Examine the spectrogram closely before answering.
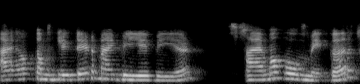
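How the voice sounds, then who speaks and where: A woman speaks with an Indian accent at a moderate pace. Her voice sits fairly high, with ordinary pitch variation. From India, Maharashtra. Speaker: homemaker, English learner. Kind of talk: casual chat. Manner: halting.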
